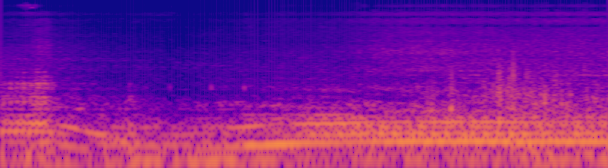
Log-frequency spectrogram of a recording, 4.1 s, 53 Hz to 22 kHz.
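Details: Lamborghini Murcielago after roadside repair of a blown front coolant line: deep, smooth V12 rumble revs up and holds a steady, even note without misses or knocks; sounds healthy.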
